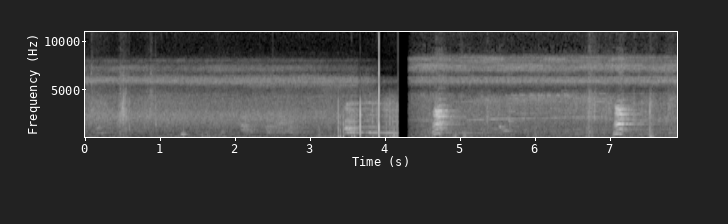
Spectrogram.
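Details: Dogs hunting wild boar pests in Padang Pariaman: scattered distant barks over steady background noise, a sharp click and brief dropout near four seconds, then two louder, ringing barks toward the end.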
